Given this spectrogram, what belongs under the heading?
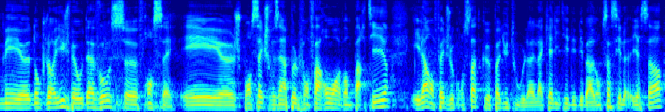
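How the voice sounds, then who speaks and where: The speech moves at a fairly quick pace with ordinary pitch variation over light background noise. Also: man, medium pitch for a man. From France. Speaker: business lawyer. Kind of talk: interview. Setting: event studio set. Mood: calm, thoughtful. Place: hall. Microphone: handheld.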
